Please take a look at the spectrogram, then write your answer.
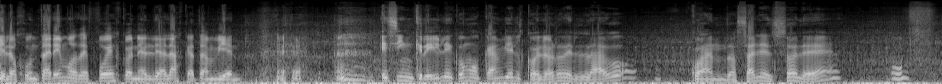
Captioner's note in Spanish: risas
